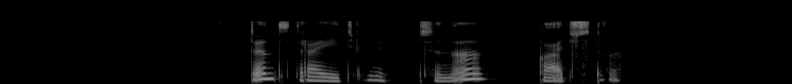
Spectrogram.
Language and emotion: Russian, sad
